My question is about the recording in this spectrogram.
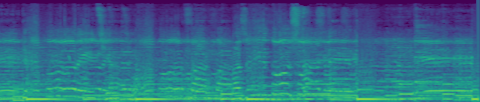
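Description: Greek folk dance music played by a band, with a singing voice and instruments over a steady low drone-like bass.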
